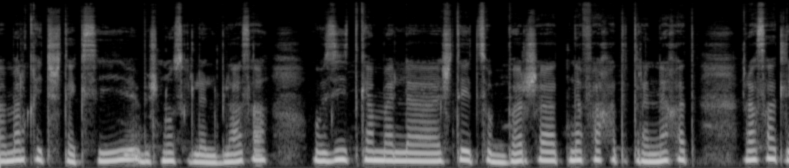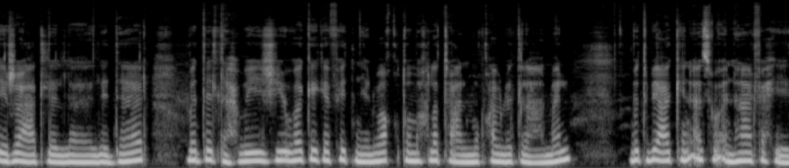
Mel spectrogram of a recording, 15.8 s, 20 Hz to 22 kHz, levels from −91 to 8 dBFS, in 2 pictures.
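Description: No technical faults can be heard anywhere in the recording.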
